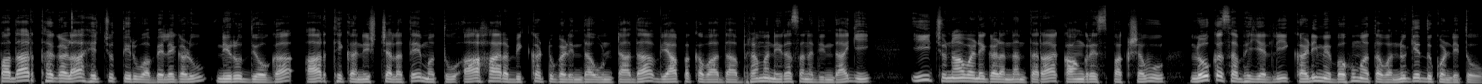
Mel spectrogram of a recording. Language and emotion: Kannada, neutral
